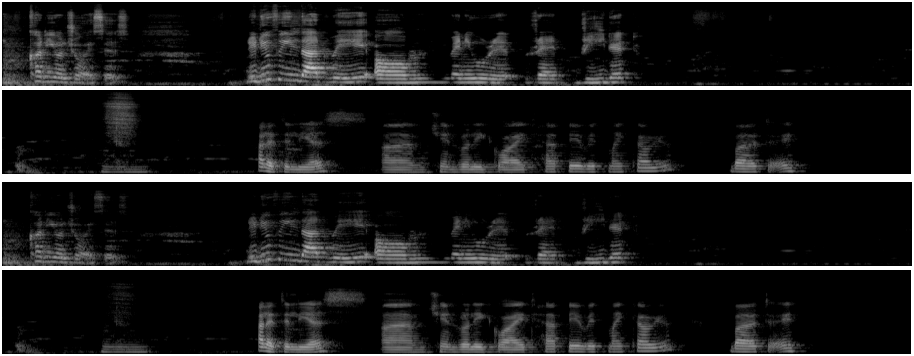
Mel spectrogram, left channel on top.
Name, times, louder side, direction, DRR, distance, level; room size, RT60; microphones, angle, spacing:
voice 1, 0.0-1.9 2.4-6.4 9.2-9.5 10.1-10.5, left 6 dB, 90° left, 0.6 m, -32 dB
voice 2, 10.1-10.6 11.7-15.8 16.4-17.0, right 3 dB, 35° right, 0.6 m, -37 dB
13.0 x 8.7 x 4.8 m
head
